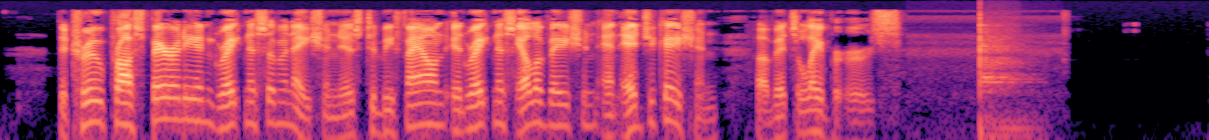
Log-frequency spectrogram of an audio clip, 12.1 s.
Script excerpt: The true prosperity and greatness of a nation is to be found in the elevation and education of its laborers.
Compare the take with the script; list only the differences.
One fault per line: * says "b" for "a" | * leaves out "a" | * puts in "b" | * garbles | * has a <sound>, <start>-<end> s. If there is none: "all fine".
* says "greatness" for "the"
* has a thud, 9.8-10.5 s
